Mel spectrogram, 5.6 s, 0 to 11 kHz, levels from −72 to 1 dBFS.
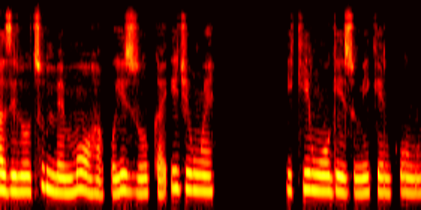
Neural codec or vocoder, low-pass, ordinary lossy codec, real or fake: none; 9.9 kHz; none; real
